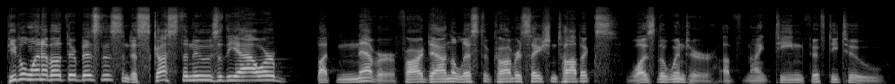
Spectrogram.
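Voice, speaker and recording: A man's voice: medium pitch, moderate pace, fairly bright tone, no echo, clean studio sound. A man narrating a scripted historical story as a storyteller.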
